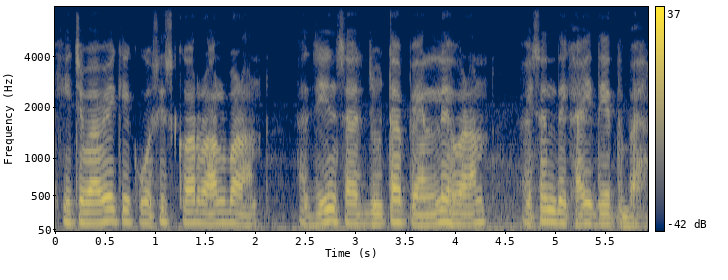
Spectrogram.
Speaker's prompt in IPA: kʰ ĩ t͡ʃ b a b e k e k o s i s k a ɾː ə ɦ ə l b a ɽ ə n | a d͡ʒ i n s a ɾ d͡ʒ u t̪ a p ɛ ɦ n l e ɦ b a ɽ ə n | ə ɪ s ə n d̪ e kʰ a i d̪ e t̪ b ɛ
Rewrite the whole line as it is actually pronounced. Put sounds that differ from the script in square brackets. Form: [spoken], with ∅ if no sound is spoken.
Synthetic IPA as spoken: kʰ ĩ t͡ʃ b a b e k e k o s i s k [ə] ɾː ə ɦ ə l b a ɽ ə n | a d͡ʒ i n s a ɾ d͡ʒ u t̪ a p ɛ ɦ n l e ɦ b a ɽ ə n | ə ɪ s ə n d̪ e kʰ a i d̪ e t̪ b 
